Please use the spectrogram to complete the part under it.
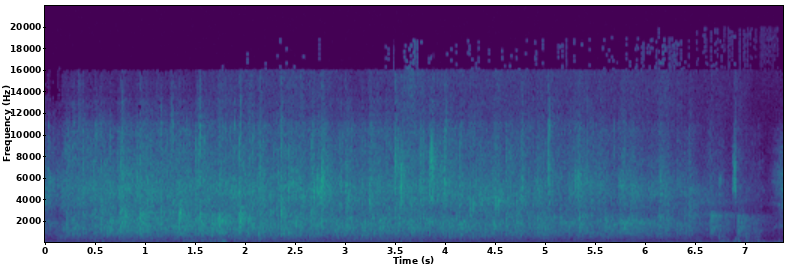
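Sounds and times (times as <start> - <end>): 
church audience applause welcoming a speaker: 0.0 - 7.2.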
